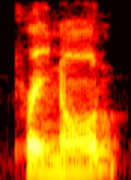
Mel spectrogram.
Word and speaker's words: Pregnon: just like you and it sounds like it's French and it's supposed to be like prayon PR yeah I believe but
